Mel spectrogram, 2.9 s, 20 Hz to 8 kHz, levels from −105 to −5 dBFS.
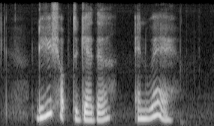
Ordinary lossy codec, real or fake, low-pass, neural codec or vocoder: none; real; 7.2 kHz; none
